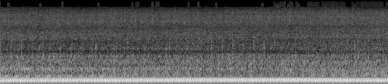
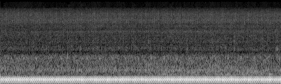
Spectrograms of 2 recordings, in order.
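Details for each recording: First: 1995 Nissan Maxima, cold start: a light, fast tick at about three or four a second over a steady hum, like plastic on plastic, gone once warm. It is suspected to be a tensioner problem; an exhaust leak is also present. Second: 1995 Nissan Maxima after replacing two injectors, started after sitting a few hours; smooth steady low hum at idle with no tick or tap, earlier noise gone: normal idle.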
